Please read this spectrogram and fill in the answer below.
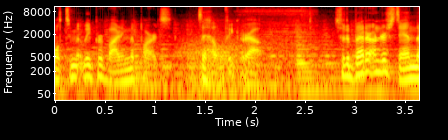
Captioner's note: machinery humming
